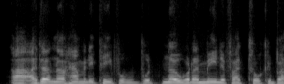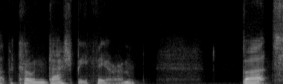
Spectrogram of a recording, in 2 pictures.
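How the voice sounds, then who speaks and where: A man with a British accent, a dark, mellow tone, fairly even intonation and a moderate pace, in a dry, close sound with no echo and a quiet background. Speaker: audience member at online talk. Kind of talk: Q&A comment in online discussion. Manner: halting, many repetitions.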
